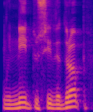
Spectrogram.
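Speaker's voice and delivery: ordinary talk, nothing marked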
